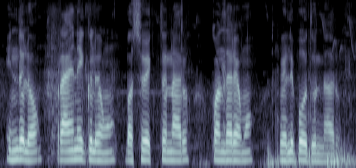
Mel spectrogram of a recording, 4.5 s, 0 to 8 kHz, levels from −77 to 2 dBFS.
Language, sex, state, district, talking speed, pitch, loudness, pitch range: Telugu, male, Telangana, Mahabubabad, 80 wpm, 155 Hz, -19 LUFS, 150-165 Hz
